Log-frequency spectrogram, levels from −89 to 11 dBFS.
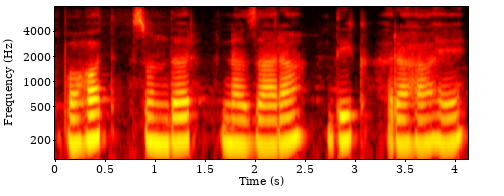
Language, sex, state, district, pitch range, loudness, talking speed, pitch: Hindi, female, Odisha, Malkangiri, 180-205 Hz, -21 LUFS, 85 wpm, 190 Hz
